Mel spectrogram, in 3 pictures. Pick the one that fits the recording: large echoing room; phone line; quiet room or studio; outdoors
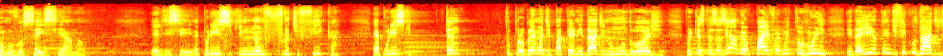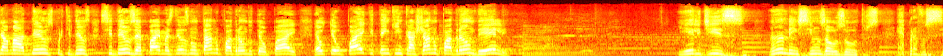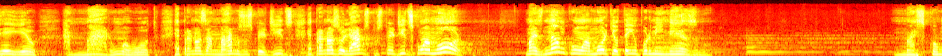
large echoing room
